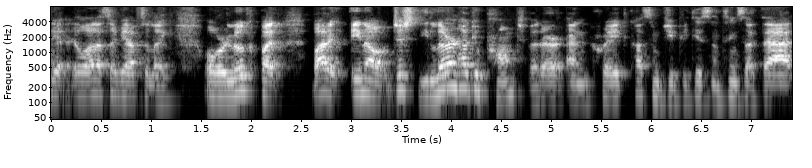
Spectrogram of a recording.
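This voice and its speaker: Speaking at a fairly quick pace with a non-native accent, a man keeps a medium pitch with ordinary pitch variation. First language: not English. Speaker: digital marketing agency founder. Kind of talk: podcast interview.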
